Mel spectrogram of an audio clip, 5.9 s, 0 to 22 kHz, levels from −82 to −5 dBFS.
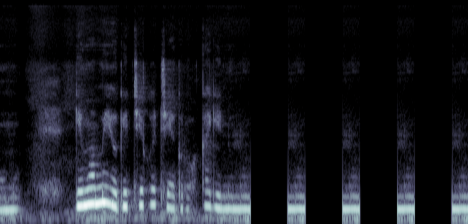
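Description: From 3.14 s to the end, the speech turns into a stutter with silent gaps. A 0.21 s fragment repeats four times, each followed by about 0.47 s of digital silence, so the pattern recurs every 0.68 s. The likely cause is a stalled player or stream replaying its last buffered fragment at each retry and then running empty. Unlike a single dropout or a rapid glitch loop, the repeats keep an even rhythm with dead-quiet gaps, and the speech that should follow never arrives.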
